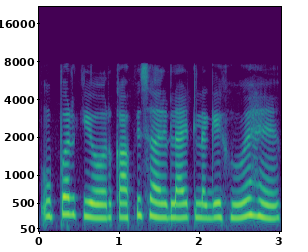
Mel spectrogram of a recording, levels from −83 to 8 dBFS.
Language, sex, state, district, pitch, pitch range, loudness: Hindi, female, Jharkhand, Garhwa, 250 Hz, 245-270 Hz, -13 LUFS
